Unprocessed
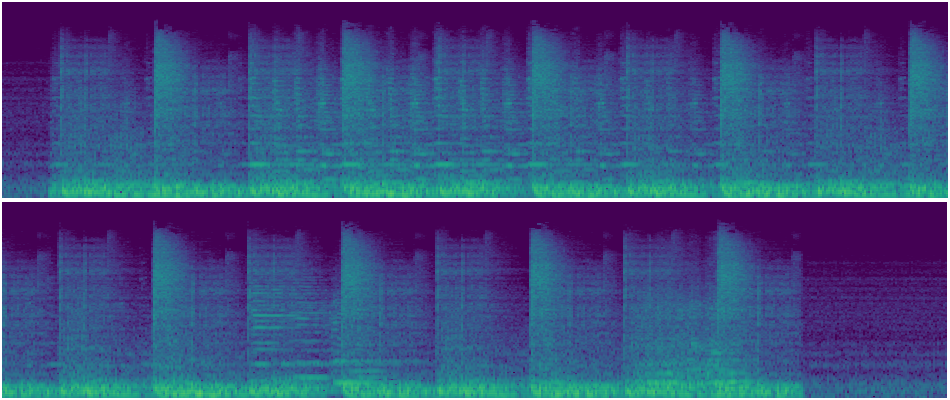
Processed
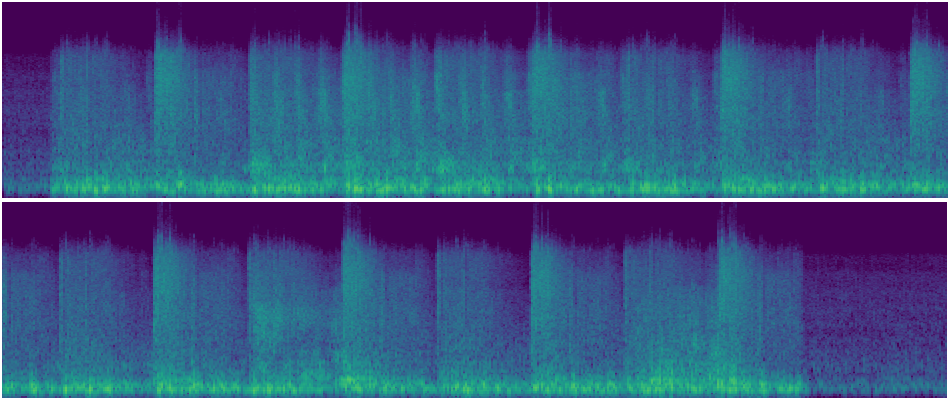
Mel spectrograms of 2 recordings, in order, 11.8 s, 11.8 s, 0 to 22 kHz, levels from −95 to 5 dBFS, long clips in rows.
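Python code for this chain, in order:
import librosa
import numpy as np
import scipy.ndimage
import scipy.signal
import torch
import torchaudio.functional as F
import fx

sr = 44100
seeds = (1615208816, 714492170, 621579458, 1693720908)

y = fx.noise_vocoder(x, sr, seeds[0], bands=12)
y = fx.doppler_dist(y, sr, depth_ms=0.8)
y = y * 10.0 ** (4.5 / 20.0)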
